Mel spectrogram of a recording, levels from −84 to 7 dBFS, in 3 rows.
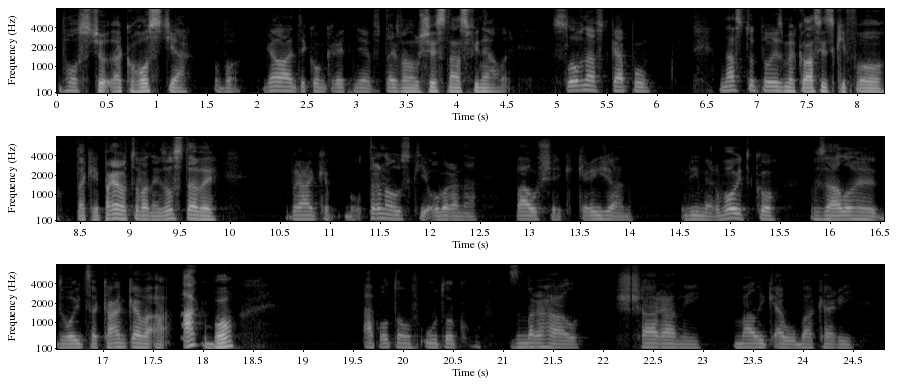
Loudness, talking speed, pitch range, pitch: -34 LUFS, 100 wpm, 125-140 Hz, 130 Hz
